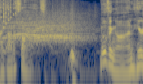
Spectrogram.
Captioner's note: crowd cheering and applause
